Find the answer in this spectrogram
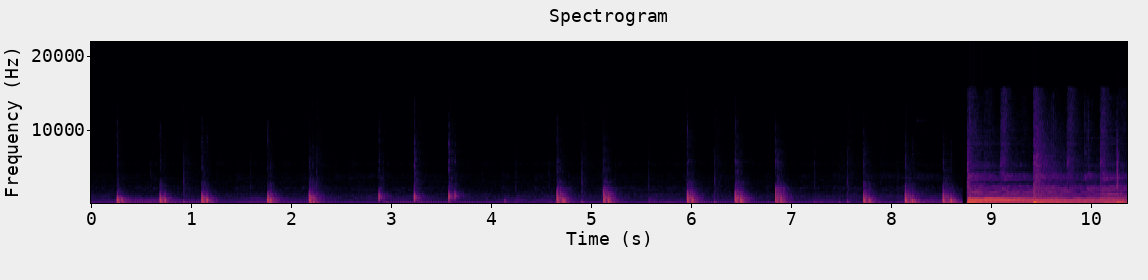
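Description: Repeated blows of the iron head of a ginger pounder on a whole frozen coconut's shell, about two a second, cracking the shell to loosen the kernel inside. Background music runs underneath and swells much louder near the end.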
